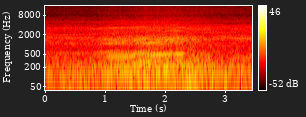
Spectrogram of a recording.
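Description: A 2016 Yamaha R1S motorcycle engine droning steadily while riding, rising slightly in revs mid-way with wind noise around it; continuous and close.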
